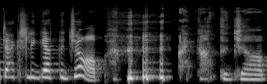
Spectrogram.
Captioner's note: chuckles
